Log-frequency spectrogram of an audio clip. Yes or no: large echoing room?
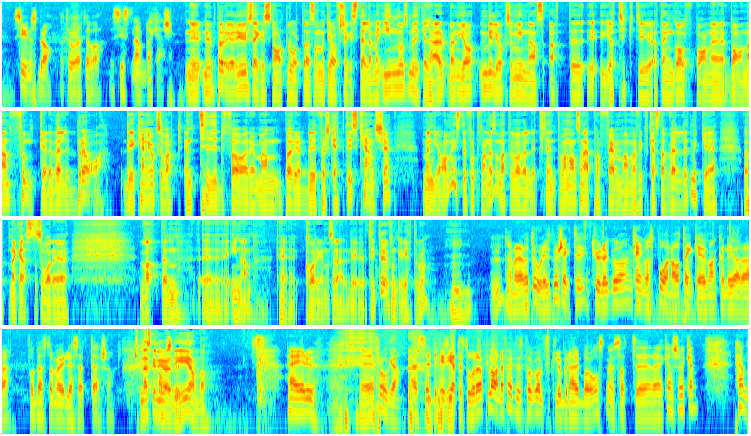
no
